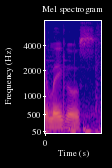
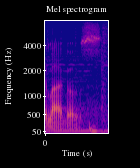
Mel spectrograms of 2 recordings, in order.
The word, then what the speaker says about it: Lagos: I say Lagos, some people say Lagos.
